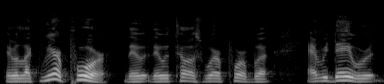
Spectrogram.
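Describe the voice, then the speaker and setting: A young man born in Estonia whose first language is Armenian, casually telling stories in an interview with a relaxed, filler-heavy manner. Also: medium pitch, brisk. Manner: relaxed, many fillers, acts out his younger self with rising excitement. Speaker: guest, MMA fighter.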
